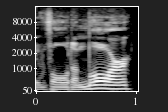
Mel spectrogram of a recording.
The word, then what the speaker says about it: Voldemort: She recently announced that people have, apparently, according to her, been pronouncing Voldemort's name wrong for years, stating it should be Voldemort, that you don't pronounce the T.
